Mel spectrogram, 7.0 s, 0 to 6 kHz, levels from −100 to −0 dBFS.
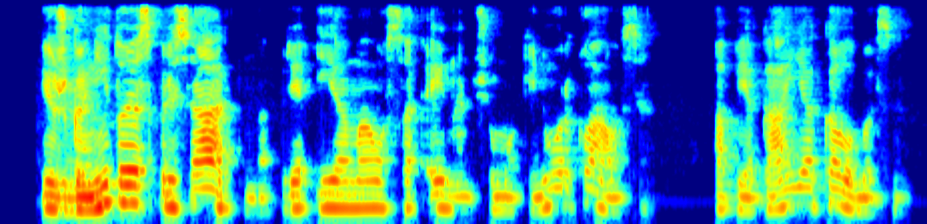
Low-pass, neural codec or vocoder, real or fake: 5.4 kHz; none; real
